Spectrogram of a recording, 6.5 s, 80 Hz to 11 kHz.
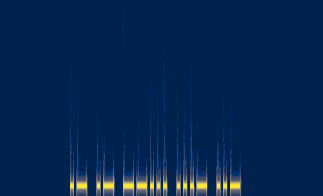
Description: Morse code, heard as a keyed tone, about 19 wpm, 700 Hz. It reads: AA7VU
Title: Speed Racing - USA 2x2 Call Signs 15wpm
